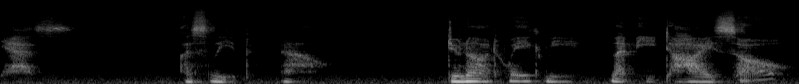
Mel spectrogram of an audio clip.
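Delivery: faint, barely audible whisper, drawn out very slowly. A dying man answers the narrator from sleep, barely audible whisper. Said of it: "The dying man seemed to be collecting his energies to speak. / The dying man seemed to be collecting his energies to speak. At my fourth repetition of the question, he said very faintly, / he said ver".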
